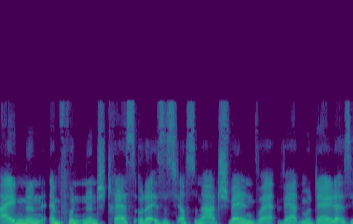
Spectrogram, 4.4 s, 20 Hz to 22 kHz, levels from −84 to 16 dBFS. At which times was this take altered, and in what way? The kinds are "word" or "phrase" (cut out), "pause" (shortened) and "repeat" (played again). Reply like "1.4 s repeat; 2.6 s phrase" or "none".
2.2 s word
